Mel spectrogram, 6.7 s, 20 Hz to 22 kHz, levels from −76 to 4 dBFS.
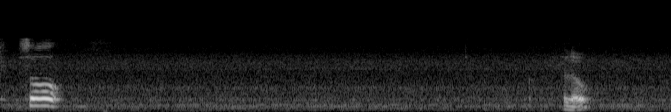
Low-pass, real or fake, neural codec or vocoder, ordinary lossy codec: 5.4 kHz; real; none; none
